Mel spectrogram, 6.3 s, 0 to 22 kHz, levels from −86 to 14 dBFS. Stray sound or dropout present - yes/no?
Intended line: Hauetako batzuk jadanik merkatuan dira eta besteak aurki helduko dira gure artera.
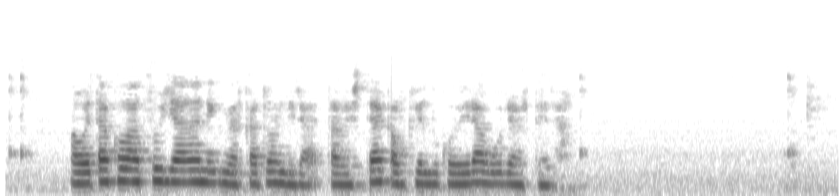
no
